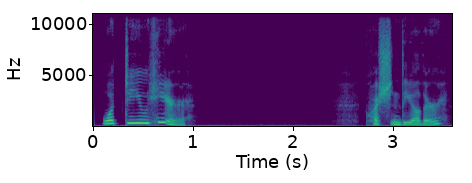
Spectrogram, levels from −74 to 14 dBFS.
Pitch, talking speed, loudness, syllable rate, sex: 255 Hz, 115 wpm, -18 LUFS, 6.8 syllables/s, female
